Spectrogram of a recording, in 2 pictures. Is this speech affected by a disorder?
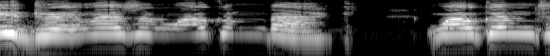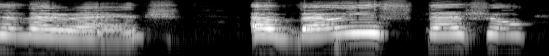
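Yes: cerebral palsy.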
